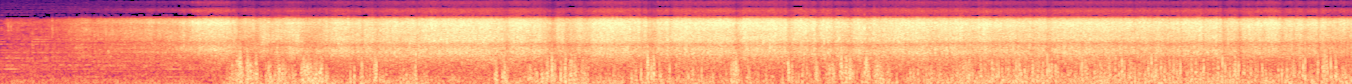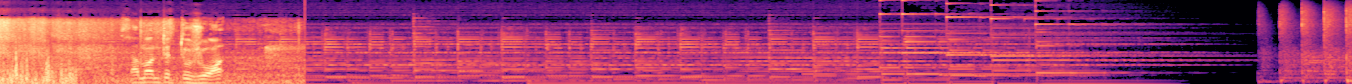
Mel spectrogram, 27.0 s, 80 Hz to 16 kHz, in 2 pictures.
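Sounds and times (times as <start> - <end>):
floodwater rushing: 0.6 - 14.9.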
